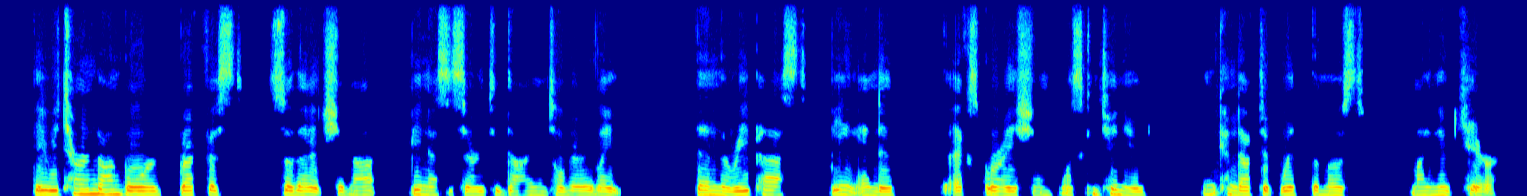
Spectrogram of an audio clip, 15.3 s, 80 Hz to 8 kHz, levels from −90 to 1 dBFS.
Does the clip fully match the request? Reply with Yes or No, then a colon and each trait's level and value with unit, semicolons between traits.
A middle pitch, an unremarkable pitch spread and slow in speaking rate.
No: medium, 160 Hz; narrow, 1.8 semitones; slow, 130 wpm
